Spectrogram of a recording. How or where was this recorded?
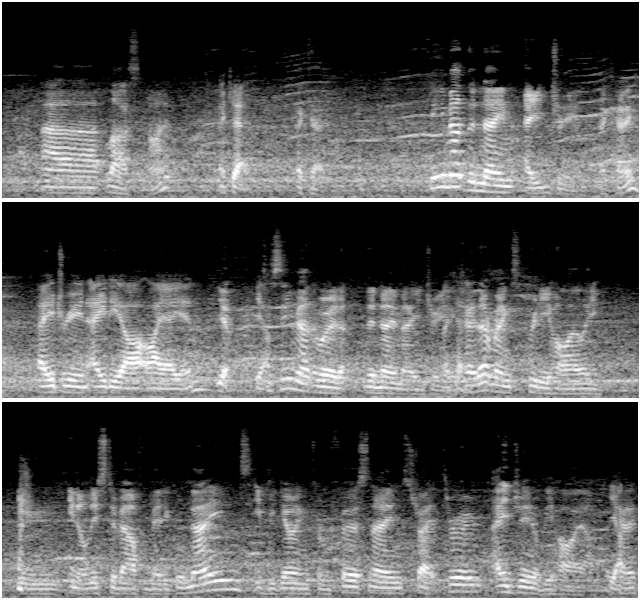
busy venue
